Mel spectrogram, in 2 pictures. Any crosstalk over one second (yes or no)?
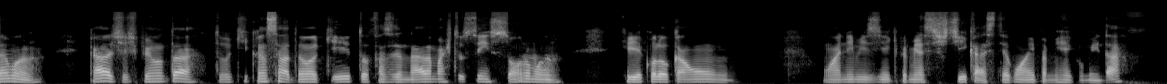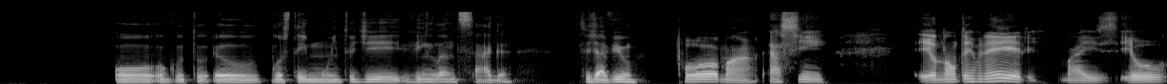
no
